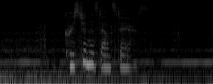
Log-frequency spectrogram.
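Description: A woman speaks calmly and quietly.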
